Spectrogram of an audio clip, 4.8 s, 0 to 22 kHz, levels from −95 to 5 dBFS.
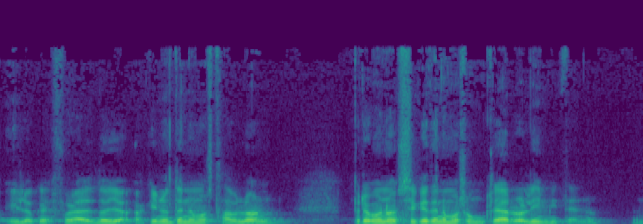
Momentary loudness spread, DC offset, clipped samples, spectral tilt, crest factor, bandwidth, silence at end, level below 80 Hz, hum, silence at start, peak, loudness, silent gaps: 17 LU; under 0.1%; under 0.1%; -6 dB/octave; 20 dB; 17.5 kHz; 0 s; -68 dBFS; none; 0 s; -6 dBFS; -24 LUFS; none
